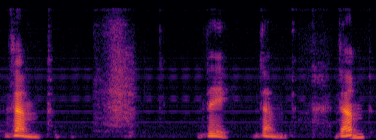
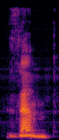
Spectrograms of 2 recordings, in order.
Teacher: in the Egyptian dialect we do not say them we say Z instead of the the not not uh putting your tongue outside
